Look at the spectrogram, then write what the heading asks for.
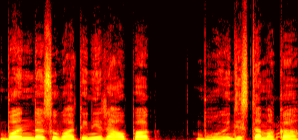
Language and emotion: Goan Konkani, fearful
